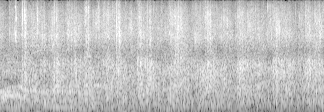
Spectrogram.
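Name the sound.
audience hand clapping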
